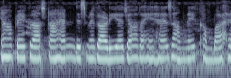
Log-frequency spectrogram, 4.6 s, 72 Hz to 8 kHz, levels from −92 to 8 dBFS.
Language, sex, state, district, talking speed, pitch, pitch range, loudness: Hindi, female, Himachal Pradesh, Shimla, 180 wpm, 240 Hz, 235-250 Hz, -16 LUFS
